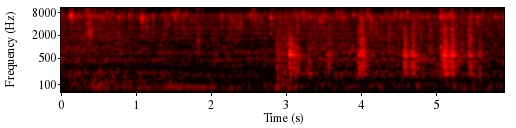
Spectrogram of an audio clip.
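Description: Boiled eggs frying in shallow oil in a metal kadai, giving a faint, steady sizzle. From about three seconds in, a spoon knocks and scrapes against the pan several times.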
